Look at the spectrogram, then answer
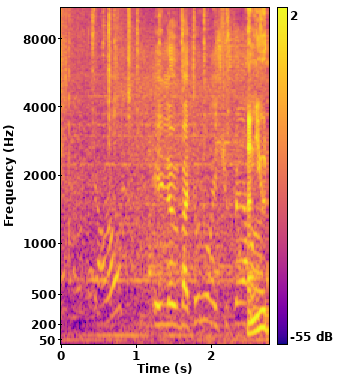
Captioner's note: man speaking French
